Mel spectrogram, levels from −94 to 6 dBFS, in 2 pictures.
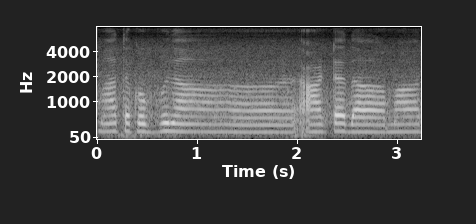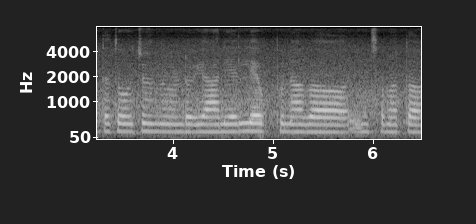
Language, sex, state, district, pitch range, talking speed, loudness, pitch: Tulu, female, Karnataka, Dakshina Kannada, 195-210 Hz, 90 wpm, -18 LUFS, 200 Hz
